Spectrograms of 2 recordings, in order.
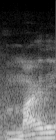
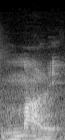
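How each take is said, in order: First: The name sounds like Marley. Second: The name sounds like Molly. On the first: The name is read as spelled by an outsider. The speaker calls it wrong. "instead of saying like Marley" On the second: The name is said the way the family says it. The speaker calls it right. "it's Molly"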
